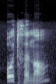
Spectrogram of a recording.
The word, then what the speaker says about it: autrement: chocs avant le par exemple dans le mot autrement et bien devant le il ya deux consonnes et ici si je ne prononcez pas le e on aurait trois consonnes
